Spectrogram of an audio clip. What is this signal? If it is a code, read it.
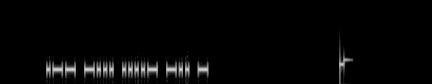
Morse code, heard as a keyed tone, about 38 wpm, 700 Hz. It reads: WB4DT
